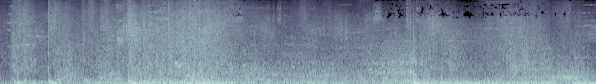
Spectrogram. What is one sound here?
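Fighting game sound effects crash, zap and whoosh in quick bursts.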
